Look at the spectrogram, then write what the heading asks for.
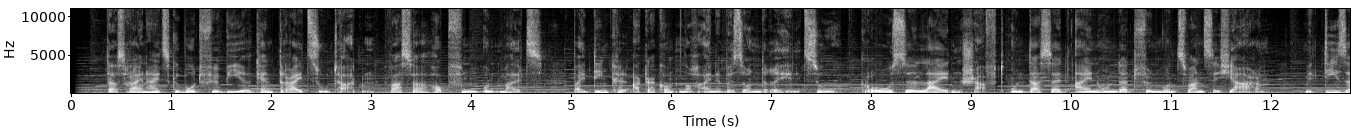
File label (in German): Werbung; Dinkelacker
